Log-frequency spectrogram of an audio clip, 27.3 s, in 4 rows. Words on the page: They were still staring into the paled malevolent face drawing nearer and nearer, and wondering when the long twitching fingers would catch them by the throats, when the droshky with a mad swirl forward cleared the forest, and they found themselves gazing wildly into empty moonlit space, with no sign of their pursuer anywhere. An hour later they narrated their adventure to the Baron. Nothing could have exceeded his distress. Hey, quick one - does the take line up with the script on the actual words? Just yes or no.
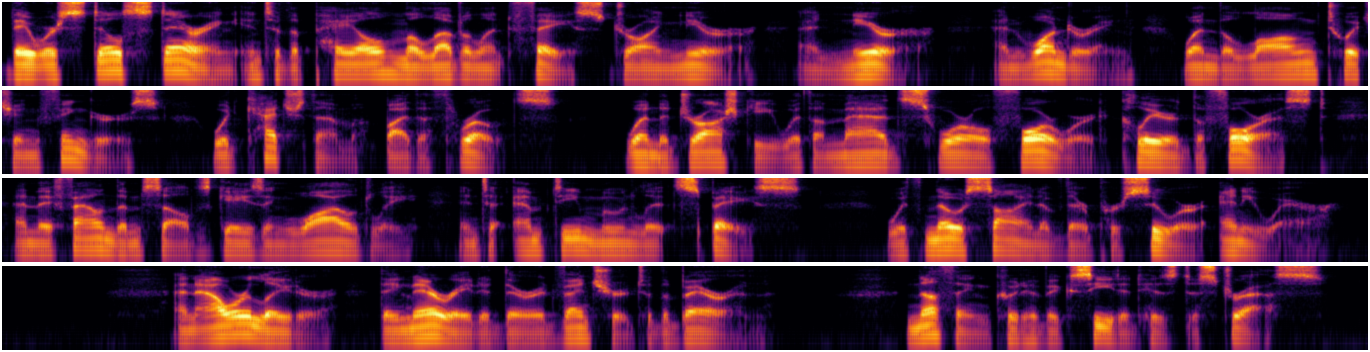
no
